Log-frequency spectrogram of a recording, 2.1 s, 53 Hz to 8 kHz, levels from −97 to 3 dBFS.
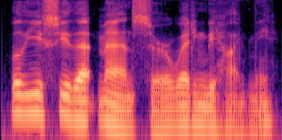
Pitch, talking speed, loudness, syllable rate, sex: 100 Hz, 255 wpm, -18 LUFS, 5.7 syllables/s, male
